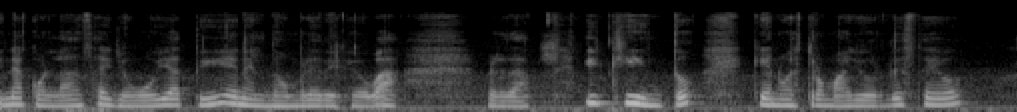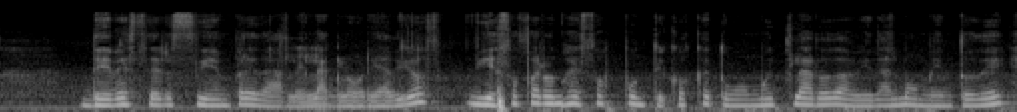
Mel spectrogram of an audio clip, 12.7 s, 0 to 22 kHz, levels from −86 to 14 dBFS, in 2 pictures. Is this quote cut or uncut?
cut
